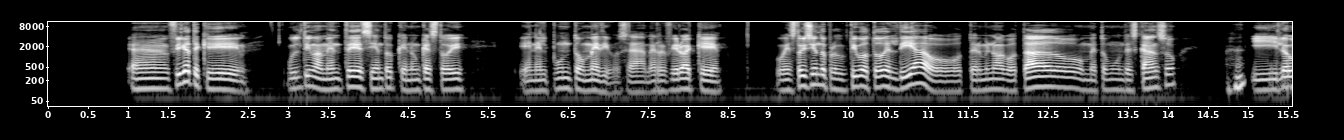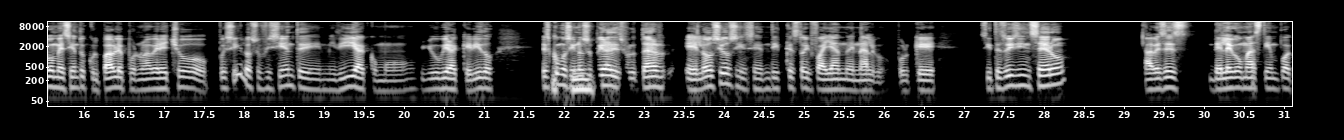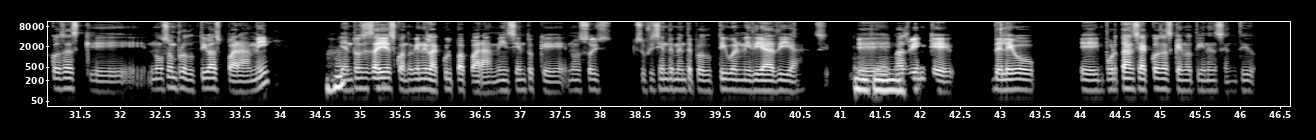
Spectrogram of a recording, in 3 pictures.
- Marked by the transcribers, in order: none
- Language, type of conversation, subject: Spanish, advice, ¿Cómo puedo equilibrar mi tiempo entre descansar y ser productivo los fines de semana?
- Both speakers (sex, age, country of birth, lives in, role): male, 20-24, Mexico, Mexico, advisor; male, 35-39, Mexico, Mexico, user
